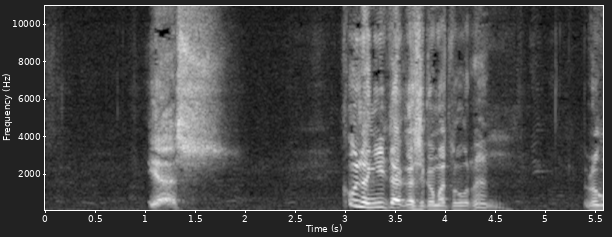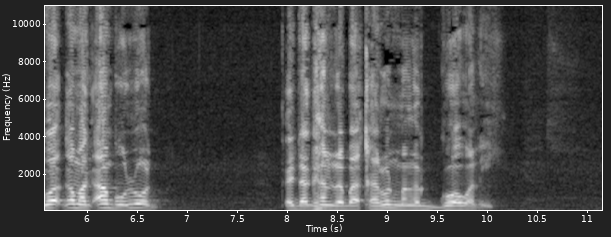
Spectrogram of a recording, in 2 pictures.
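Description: A middle-aged man speaks slowly and earnestly into a close microphone, with pauses between phrases.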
